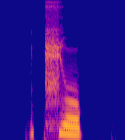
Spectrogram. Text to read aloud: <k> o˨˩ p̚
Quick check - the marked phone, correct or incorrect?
incorrect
